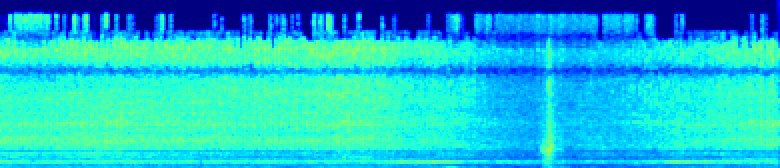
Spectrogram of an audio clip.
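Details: Nissan Altima, exhaust manifold crack checked for leaks: steady, even idle with low hum, no puffing or ticking from the manifold; engine sounds healthy.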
